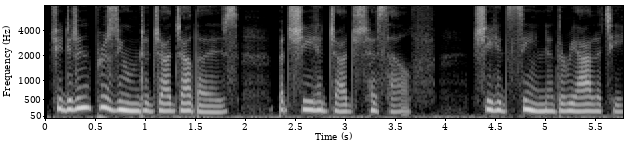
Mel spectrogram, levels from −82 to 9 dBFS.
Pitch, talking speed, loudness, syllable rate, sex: 200 Hz, 165 wpm, -17 LUFS, 4.8 syllables/s, female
